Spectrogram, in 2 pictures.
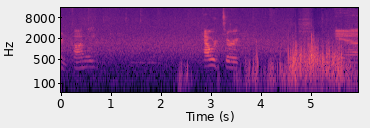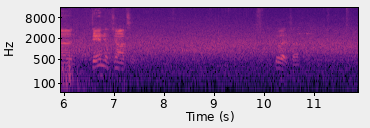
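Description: A middle-aged man speaks calmly and close by, in short bursts.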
